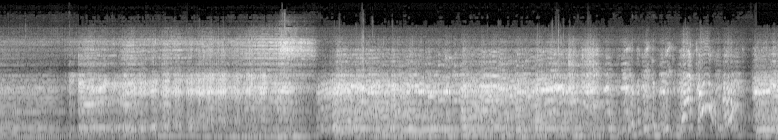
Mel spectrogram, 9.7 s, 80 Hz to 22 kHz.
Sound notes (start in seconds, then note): 0.9 laughing; 4.0 theme Music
